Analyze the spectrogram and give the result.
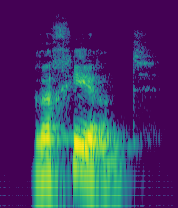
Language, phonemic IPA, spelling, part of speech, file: Dutch, /rəˈɣerənt/, regerend, adjective / verb, Nl-regerend.ogg
- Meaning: present participle of regeren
